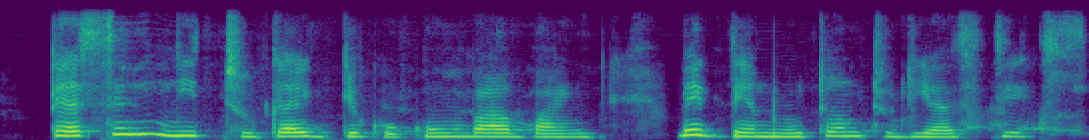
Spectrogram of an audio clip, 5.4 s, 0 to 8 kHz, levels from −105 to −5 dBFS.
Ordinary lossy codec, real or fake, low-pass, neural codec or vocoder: none; fake; 7.2 kHz; codec, 24 kHz, 3 kbps, HILCodec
